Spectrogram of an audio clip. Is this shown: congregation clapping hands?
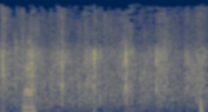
yes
